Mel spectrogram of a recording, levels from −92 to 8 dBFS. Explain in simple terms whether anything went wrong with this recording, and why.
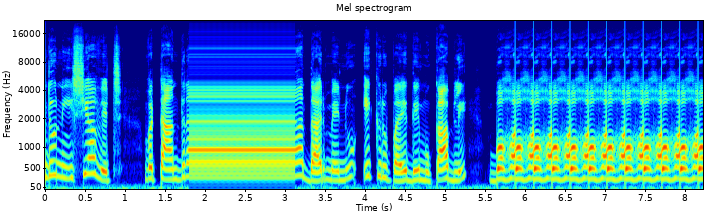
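Two things go wrong. From 1.80 to 3.13 s there is a system hang loop: the computer froze while the sound hardware kept replaying a tiny 10.7 ms slice, which fits a 512-sample buffer. That slice repeats so fast it becomes a steady buzz at about 94 Hz, and speech resumes with "ਦਰ ਮੈਨੂੰ ਇੱਕ ਰੁਪਏ".

From 5.87 s to the end, a 0.23 s piece of speech plays ten times back to back. This is a broken-record loop, likely caused by the player or stream stalling and resending its last fragment. The piece is long enough to hear as a repeated chunk rather than a buzz, and the speech that should follow is lost.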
